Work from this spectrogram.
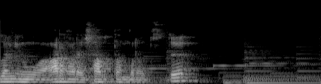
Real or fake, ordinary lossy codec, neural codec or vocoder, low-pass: real; none; none; none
